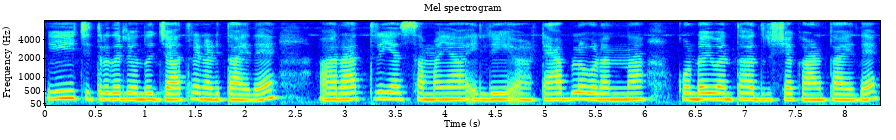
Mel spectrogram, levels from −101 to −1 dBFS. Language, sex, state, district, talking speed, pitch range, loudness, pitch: Kannada, female, Karnataka, Mysore, 95 wpm, 205-220 Hz, -33 LUFS, 215 Hz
